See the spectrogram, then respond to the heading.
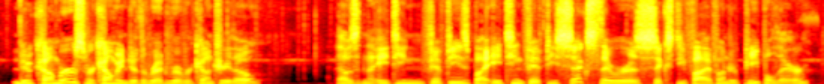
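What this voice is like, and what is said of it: NPR radio announcer voice. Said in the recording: “NPR voice.”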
